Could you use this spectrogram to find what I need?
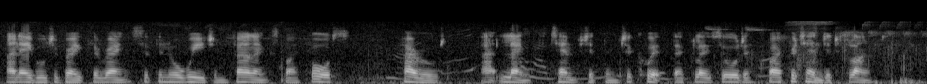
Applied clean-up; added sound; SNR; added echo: none; Bird vocalization, bird call, bird song; 17 dB; none.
